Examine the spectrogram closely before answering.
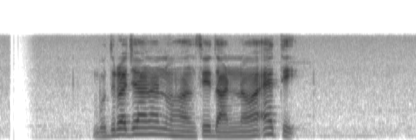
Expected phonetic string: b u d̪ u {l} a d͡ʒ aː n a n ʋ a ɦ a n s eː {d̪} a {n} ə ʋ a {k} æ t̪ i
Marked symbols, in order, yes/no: no, yes, no, no

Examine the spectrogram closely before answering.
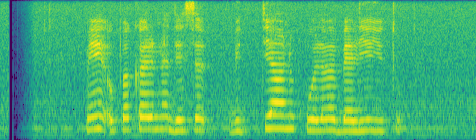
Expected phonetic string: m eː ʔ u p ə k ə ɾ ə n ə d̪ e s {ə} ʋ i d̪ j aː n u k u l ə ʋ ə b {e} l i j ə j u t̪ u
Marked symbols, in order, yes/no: yes, no

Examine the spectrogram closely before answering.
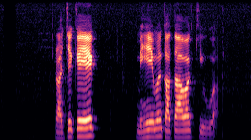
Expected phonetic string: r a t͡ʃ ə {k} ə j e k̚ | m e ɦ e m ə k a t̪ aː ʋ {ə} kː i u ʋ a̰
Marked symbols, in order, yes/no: yes, no

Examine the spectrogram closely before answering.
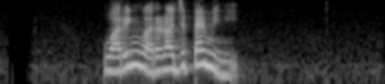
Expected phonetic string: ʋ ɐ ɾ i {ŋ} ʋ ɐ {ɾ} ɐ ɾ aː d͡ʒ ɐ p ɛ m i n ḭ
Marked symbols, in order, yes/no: yes, yes

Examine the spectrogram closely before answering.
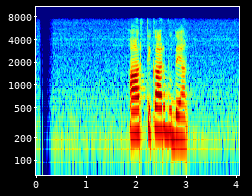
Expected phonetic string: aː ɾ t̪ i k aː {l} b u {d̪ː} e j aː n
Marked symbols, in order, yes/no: no, no

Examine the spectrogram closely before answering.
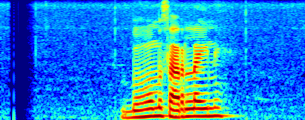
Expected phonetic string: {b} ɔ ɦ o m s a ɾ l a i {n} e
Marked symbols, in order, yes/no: yes, yes

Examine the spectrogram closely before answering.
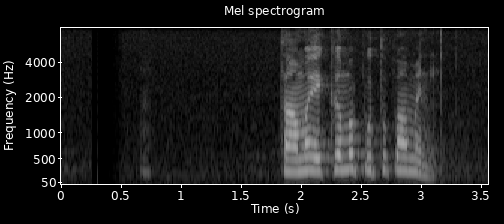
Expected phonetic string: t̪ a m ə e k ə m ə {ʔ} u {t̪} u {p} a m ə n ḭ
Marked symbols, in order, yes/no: no, yes, yes

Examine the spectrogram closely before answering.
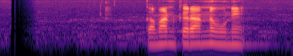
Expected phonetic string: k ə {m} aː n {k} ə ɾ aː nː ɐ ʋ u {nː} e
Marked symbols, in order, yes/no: yes, yes, no

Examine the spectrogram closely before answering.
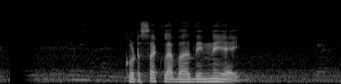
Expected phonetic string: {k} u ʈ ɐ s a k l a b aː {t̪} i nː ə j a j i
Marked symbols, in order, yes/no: yes, no

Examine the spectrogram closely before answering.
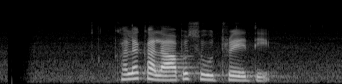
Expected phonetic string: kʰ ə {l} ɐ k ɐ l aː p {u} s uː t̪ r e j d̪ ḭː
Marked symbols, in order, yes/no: yes, yes

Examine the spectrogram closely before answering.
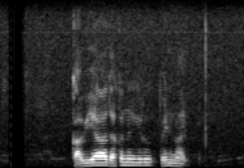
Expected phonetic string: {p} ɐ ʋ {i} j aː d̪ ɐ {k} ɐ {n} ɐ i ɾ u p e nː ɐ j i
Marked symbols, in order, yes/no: no, yes, yes, yes

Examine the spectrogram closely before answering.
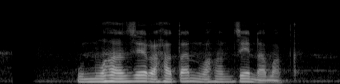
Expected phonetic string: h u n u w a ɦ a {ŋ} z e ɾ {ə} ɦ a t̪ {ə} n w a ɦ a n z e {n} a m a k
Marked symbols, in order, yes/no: no, no, no, yes

